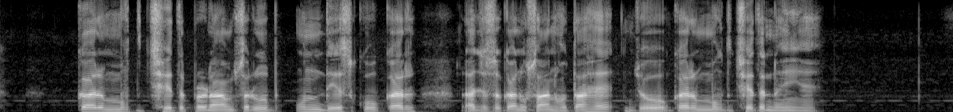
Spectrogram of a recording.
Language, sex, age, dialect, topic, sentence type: Hindi, male, 18-24, Kanauji Braj Bhasha, banking, statement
